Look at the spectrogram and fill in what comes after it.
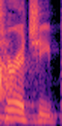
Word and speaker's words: Faturechi: Is it Faturechi? Is that how you say your last name? – Faturechi. Yeah. – Faturechi.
